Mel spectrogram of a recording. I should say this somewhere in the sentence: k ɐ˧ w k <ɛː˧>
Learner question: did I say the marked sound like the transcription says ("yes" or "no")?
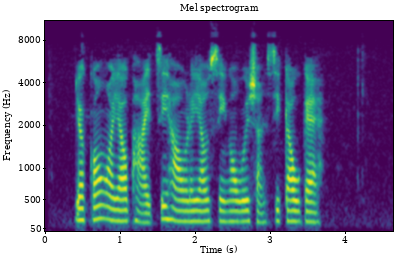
yes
